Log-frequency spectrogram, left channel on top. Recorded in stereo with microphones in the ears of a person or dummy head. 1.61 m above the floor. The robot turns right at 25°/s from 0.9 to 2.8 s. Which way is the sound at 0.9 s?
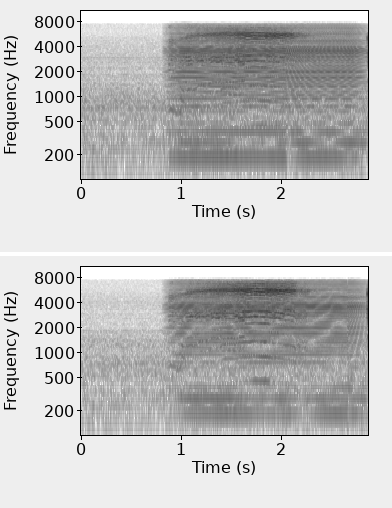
160° left.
